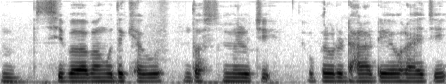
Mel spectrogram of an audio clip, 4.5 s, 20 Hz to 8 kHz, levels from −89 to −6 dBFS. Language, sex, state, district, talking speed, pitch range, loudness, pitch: Odia, male, Odisha, Nuapada, 145 wpm, 130-135 Hz, -16 LUFS, 130 Hz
